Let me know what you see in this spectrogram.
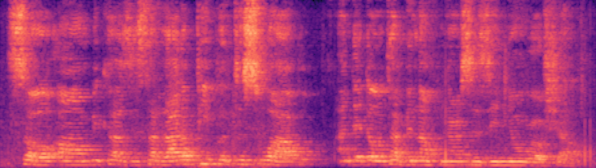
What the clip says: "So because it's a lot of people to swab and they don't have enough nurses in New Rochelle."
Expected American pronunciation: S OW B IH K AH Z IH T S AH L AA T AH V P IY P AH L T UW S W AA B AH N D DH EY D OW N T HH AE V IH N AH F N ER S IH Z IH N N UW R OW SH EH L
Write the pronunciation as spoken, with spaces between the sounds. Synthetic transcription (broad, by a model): S OW B IH K AH Z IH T S AH L AA T AH V P IY P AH L T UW S W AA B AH N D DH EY D OW N T HH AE V IH N AH F N ER S IH Z IH N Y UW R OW SH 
